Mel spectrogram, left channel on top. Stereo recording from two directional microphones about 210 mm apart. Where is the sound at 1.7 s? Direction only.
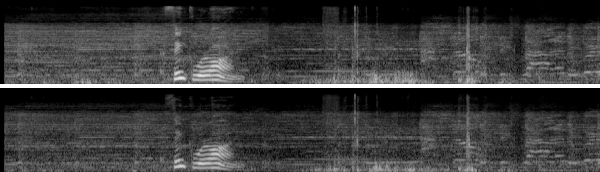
20° left (ahead or behind).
